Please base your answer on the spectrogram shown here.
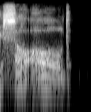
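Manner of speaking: hushed, private aside muttered under the breath. In a tabletop game, the character shies behind Rogar, muttered under breath. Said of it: "under my breath say".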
